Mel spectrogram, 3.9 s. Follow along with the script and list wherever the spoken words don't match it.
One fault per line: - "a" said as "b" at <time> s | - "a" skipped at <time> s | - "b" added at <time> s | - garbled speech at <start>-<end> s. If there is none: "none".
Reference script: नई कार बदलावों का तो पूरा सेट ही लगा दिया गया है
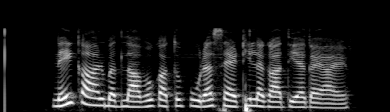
none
